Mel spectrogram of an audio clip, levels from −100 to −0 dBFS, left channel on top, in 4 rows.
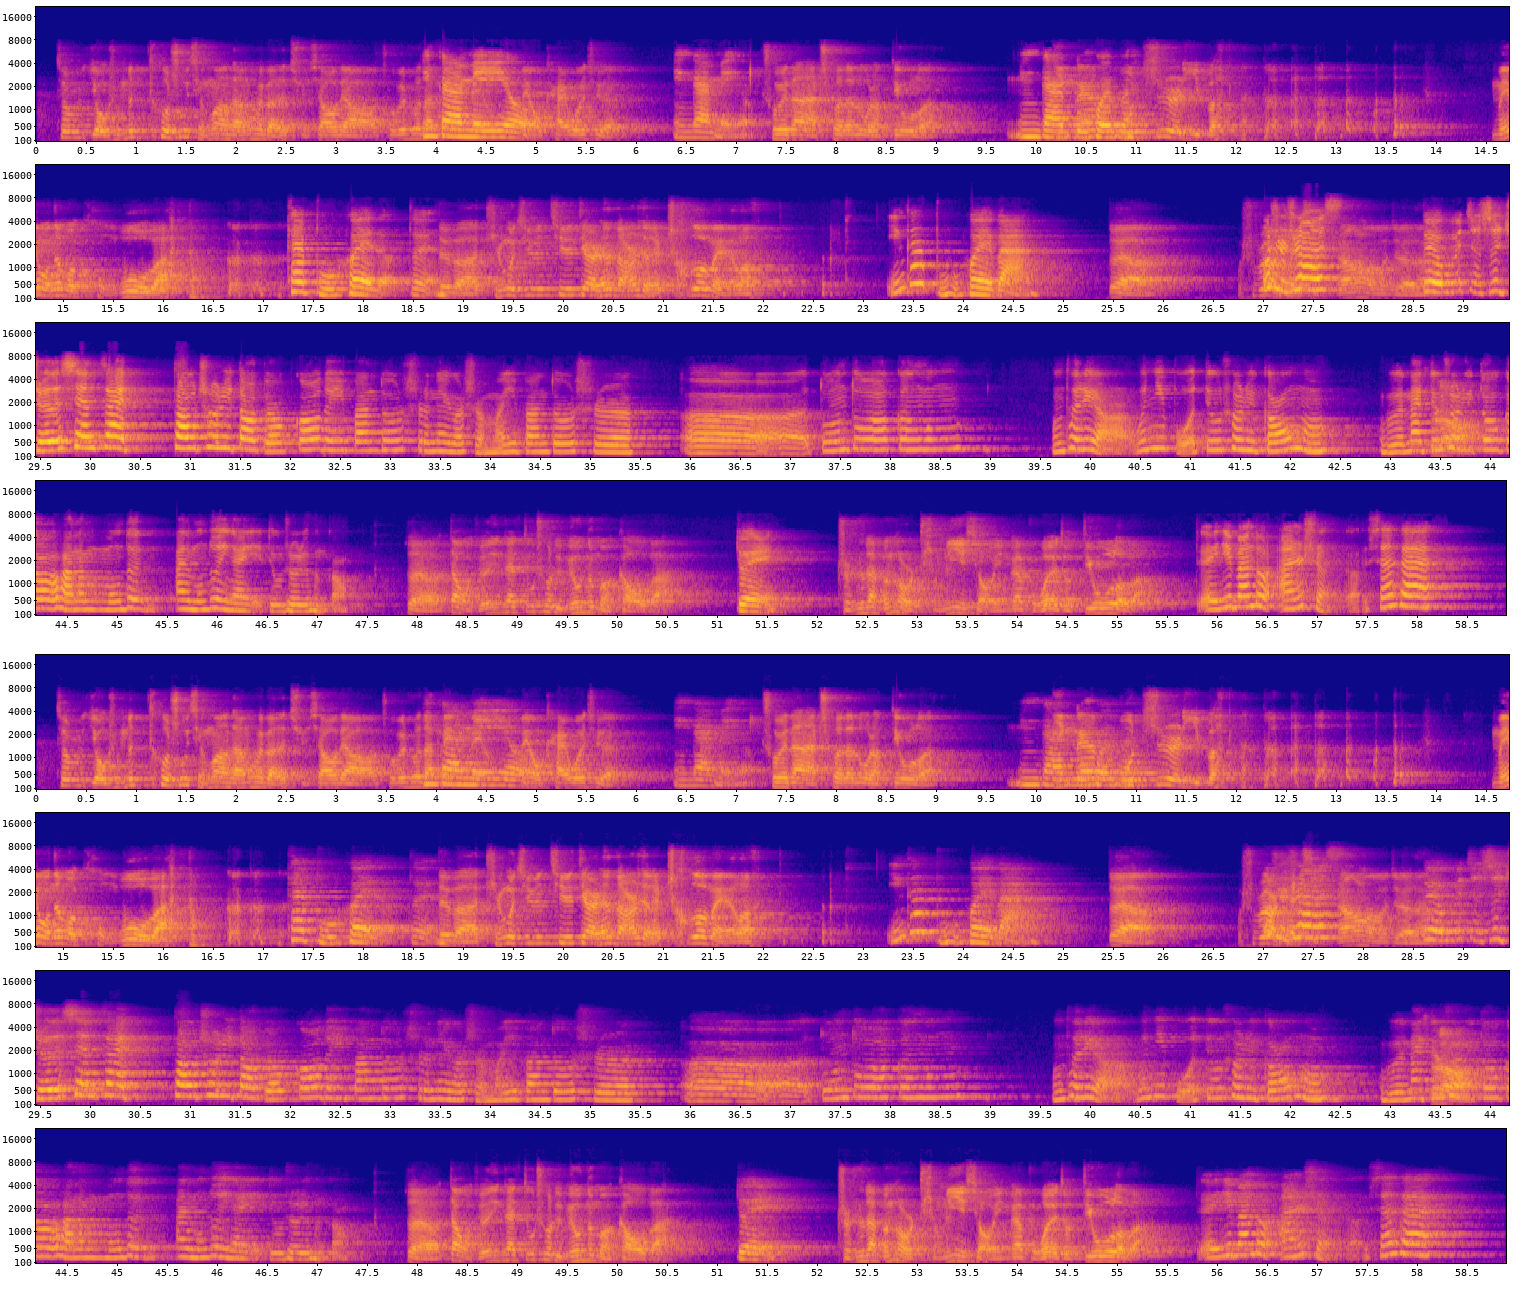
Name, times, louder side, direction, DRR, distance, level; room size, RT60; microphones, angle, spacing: voice 1, 0.2-4.6 4.9-5.8 7.3-9.0 10.2-12.9 14.6-16.4 16.6-17.3 18.8-22.0 25.5-25.9 26.8-28.7 43.4-43.9 47.9-50.6 52.2-55.4, right 2 dB, 15° right, 6 dB, 0.6 m, -26 dB
voice 2, 3.9-5.0 6.4-7.2 9.7-11.0 17.2-18.8 23.2-24.7 27.0-27.7 28.6-30.5 30.8-35.5 35.9-38.8 39.6-42.4 42.9-47.3 51.2-51.6 55.8-58.2, left 5 dB, 50° left, 10 dB, 0.4 m, -22 dB
12.0 x 8.7 x 2.7 m, 1.4 s
head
